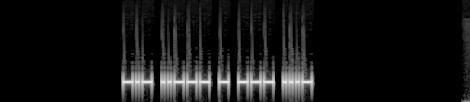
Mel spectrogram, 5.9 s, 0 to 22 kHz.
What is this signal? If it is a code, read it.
Morse code, heard as a keyed tone, about 30 wpm, 700 Hz. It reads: K2TOV
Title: USA Call Signs - 5 Characters - 30wpm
